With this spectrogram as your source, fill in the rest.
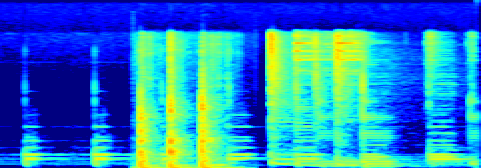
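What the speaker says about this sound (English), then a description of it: "Cinderella was cleaning her stepfamily's house when she heard the knock" A door knocks several times in Arthur's Puppet Theater game: two soft single taps, then a quick cluster of sharper raps, followed by heavier thuds, all close and with no voices.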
